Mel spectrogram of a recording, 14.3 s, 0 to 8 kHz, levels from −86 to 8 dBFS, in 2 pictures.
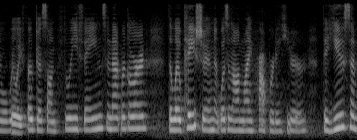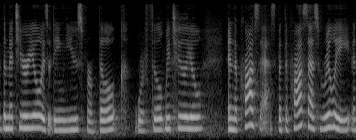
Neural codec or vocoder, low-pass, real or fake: codec, 16 kHz, 0.5 kbps, FunCodec, trained on Chinese and English, 25 frames a second; 7.2 kHz; fake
